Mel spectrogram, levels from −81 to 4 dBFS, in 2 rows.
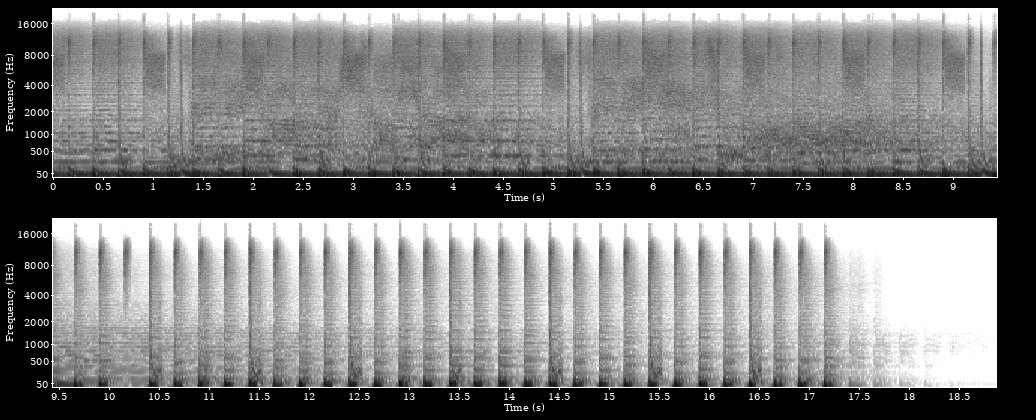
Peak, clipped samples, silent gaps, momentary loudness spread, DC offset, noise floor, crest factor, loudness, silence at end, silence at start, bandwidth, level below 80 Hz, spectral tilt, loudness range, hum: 0 dBFS; under 0.1%; none; 6 LU; under 0.1%; -71 dBFS; 14 dB; -15 LUFS; 1.45 s; 0 s; 17 kHz; -14 dBFS; -3 dB/octave; 5 LU; none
